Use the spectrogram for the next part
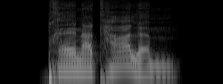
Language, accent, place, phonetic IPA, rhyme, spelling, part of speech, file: German, Germany, Berlin, [pʁɛnaˈtaːləm], -aːləm, pränatalem, adjective, De-pränatalem.ogg
- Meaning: strong dative masculine/neuter singular of pränatal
